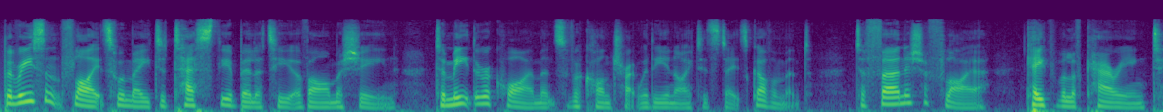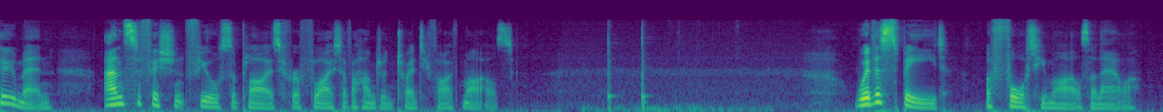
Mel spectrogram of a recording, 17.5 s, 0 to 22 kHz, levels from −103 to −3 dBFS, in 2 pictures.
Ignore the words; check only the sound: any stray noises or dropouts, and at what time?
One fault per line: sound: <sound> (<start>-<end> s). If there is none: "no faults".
sound: tap (13.1-14.6 s)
